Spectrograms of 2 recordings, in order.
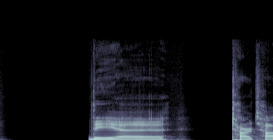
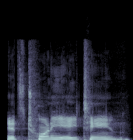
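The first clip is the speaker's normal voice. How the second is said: pitched much higher, exasperated; indignant correction; 9 semitones higher than usual. Real, not acted. Correcting a chatter about a film's year, exasperated. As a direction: set the chatter straight, fed up.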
